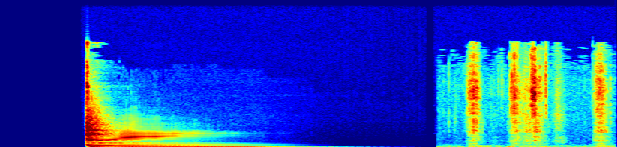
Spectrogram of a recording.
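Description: A cartoon 'boing' sound effect about half a second in: one sharp pitched twang that rings down and fades over about a second and a half. About three seconds in, a pen starts scratching on paper again.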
